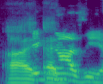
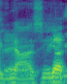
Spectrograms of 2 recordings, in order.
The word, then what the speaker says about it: Ignazi: Ignazi, I would say. Ignazi. Okay, probably better. Ignazi.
